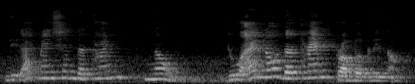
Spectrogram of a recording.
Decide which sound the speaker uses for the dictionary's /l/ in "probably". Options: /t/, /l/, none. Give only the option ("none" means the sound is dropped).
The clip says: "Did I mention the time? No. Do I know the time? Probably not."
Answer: /l/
